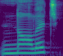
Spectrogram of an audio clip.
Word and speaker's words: knowledge: Knowledge, K is silent.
